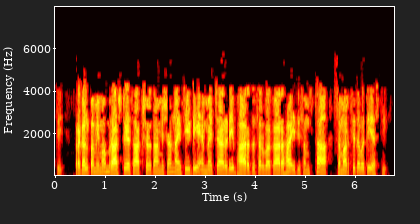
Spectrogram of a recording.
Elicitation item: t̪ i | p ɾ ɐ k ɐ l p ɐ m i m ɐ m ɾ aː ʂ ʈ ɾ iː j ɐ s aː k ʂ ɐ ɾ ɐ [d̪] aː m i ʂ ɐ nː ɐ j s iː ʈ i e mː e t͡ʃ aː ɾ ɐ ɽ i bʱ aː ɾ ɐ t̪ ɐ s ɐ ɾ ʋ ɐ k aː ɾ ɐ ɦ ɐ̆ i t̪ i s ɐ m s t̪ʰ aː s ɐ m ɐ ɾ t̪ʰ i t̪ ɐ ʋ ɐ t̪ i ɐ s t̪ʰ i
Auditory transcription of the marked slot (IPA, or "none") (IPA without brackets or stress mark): t̪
